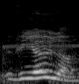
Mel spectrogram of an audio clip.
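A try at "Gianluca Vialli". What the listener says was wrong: close. V swapped the O for an A. Vialli. Vialli.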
